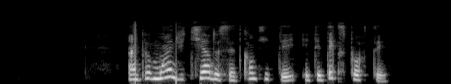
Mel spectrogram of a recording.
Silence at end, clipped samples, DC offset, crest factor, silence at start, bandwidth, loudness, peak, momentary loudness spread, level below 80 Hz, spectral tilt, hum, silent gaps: 0.65 s; under 0.1%; under 0.1%; 16 dB; 1.3 s; 7.4 kHz; -18 LUFS; -2 dBFS; 12 LU; -54 dBFS; -6.5 dB/octave; none; none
